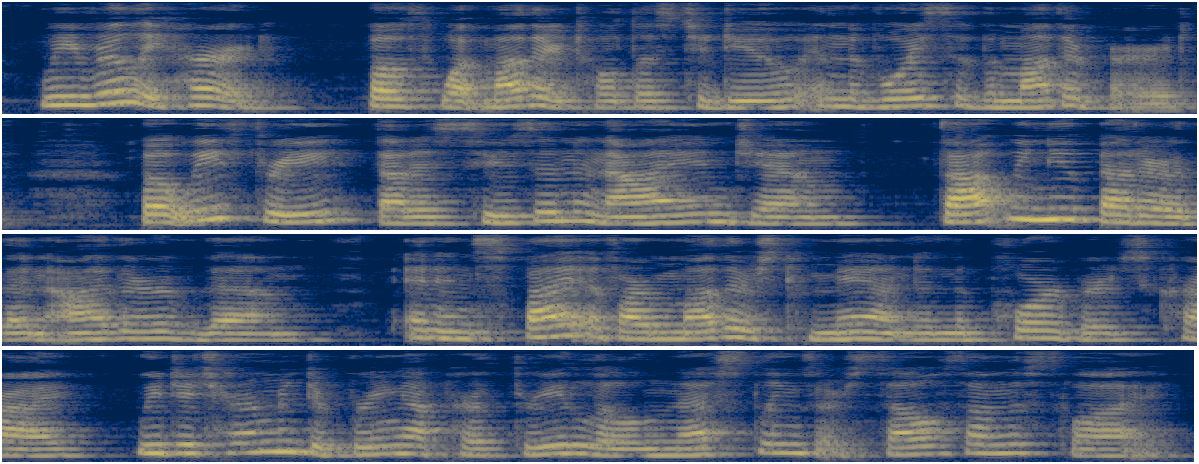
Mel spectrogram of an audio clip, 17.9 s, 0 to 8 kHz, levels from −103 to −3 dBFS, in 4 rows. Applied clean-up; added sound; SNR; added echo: none; none; none; reverberation time 0.3 s.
